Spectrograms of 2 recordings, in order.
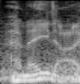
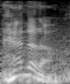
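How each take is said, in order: First: It is said unlike Canada with an H. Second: It is said like Canada with an H. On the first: This is how an outsider would say it. The speaker calls it wrong. "Haneda is what I used to call it" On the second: This is how the locals say it. The speaker calls it right. "just like Canada, but with a H"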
